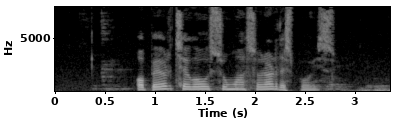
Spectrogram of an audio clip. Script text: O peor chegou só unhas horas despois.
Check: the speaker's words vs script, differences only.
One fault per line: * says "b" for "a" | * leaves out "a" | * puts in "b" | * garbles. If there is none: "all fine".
all fine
